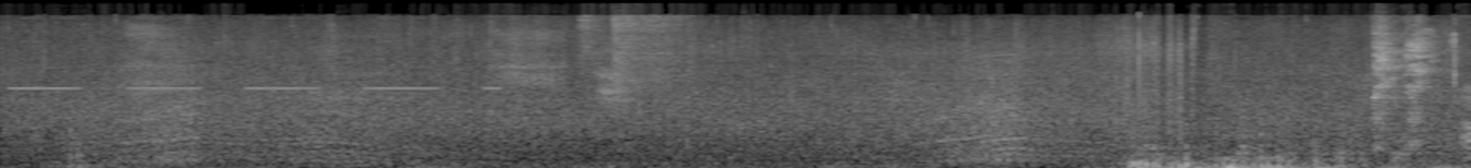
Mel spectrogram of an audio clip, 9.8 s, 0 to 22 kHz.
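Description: Intermittent reversing beeps of a truck backing into a parking spot in Euro Truck Simulator 2 with ProMods, steady and moderately loud over a continuous engine drone, with a louder rumble near the end.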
